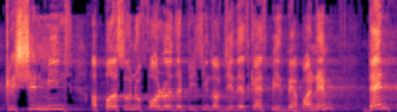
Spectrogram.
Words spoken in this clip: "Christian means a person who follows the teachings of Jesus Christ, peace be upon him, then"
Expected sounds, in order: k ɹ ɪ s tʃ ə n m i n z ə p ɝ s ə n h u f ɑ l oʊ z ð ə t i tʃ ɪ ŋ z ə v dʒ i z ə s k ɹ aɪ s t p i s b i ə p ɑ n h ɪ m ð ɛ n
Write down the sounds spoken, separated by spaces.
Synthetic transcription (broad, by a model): k ɹ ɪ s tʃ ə n m i n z ə p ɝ s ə n h u f ɑ l oʊ z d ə t i tʃ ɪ ŋ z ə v dʒ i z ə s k aɪ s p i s b i ə p ɑ n h ɪ m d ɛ n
